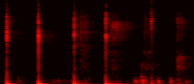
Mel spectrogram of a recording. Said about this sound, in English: Hand clap to Kendall.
